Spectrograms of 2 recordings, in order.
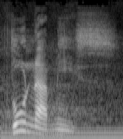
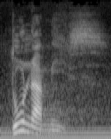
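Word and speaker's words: δύναμις: poder de su resurrección esta palabra poder en griego se pronuncia dunamis dunamis significa habilidad capacidad valor poder para hacer Milagros se lo voy a repetir esta palabra poder se pronuncia dunamis que significa habilidad capacidad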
